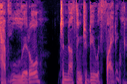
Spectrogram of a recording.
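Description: The recording is very clean, with a silent background. A man with an unremarkable speaking voice talks at a moderate pace, his fairly low pitch carried by lively intonation. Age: 40s. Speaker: jiu jitsu gym owner and former police officer. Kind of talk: casual chat.

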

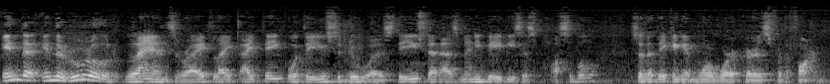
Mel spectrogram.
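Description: Noticeable background noise sits behind this man. He talks at a fairly quick pace with hardly any pauses. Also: medium pitch for a man, ordinary pitch variation. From Mumbai, India. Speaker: filmmaker and video producer. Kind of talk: interview. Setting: remote call. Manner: halting.

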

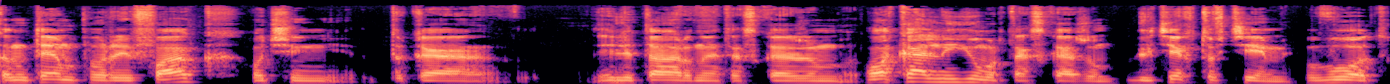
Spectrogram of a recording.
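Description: A man talks at a moderate pace and medium pitch with ordinary pitch variation in a normal speaking voice, recorded dry and close with no echo. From Russia, Yekaterinburg. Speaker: artist and blogger. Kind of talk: casual interview.

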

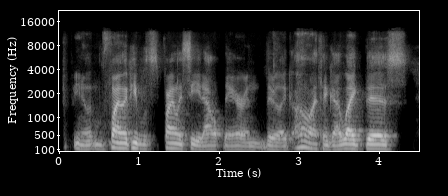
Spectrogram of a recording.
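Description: A man's medium-pitched, fairly evenly intoned voice with an American accent, a normal speaking voice, against a quiet background. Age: 40s. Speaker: rock drummer. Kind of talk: casual interview chat. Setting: remote call from home music room.

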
